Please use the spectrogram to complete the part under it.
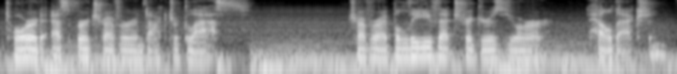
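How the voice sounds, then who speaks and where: A man narrating a tabletop horror game as game master, deliberate and suspenseful, often breaking his phrases for drama. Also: fairly low pitch, level tone. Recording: music behind the voice.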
